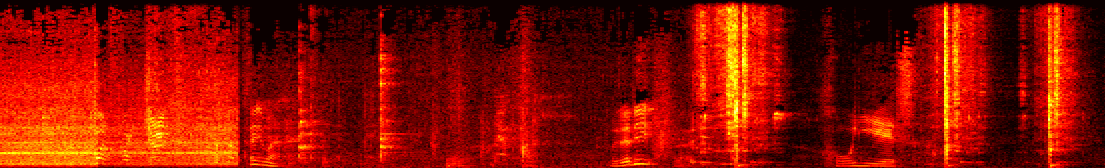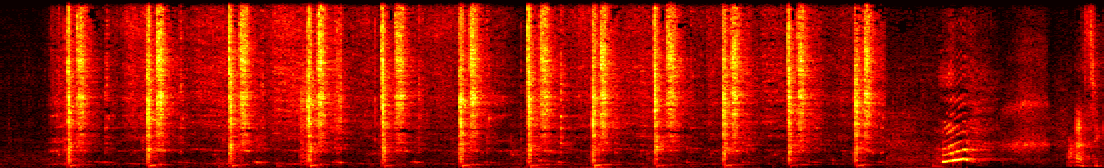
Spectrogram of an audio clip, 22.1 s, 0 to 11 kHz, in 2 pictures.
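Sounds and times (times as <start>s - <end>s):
rotary engine chuffing: 11.6s - 19.9s.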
